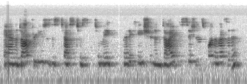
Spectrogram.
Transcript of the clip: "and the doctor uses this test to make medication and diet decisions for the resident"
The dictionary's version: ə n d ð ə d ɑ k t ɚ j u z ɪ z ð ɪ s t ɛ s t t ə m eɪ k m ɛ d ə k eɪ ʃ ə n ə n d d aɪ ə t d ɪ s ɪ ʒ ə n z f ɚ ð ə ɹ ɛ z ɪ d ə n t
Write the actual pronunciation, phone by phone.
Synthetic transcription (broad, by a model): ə n ð ə d ɑ k t ɚ j u z ɪ z ð ɪ s t ɛ s t t ə m eɪ k m ɛ d ə k eɪ ʃ ə n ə n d d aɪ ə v d ɪ s ɪ ʒ ə n z f ɚ ð ə ɹ ɛ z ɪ d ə n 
